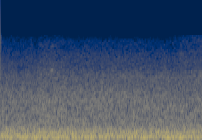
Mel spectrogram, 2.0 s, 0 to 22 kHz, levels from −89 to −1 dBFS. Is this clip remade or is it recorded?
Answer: recorded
